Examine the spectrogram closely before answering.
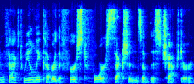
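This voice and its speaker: A woman talks at a moderate pace while the room's echo is clearly audible. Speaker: math teacher. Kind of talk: lecture. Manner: hesitant, many fillers.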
